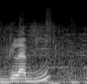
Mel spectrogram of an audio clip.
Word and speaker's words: Glabi: Aujourd'hui, on m'appelle Glabi, parce que Gla, dans mon ethnie, ça veut dire courage, Bi, ça veut dire fils.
